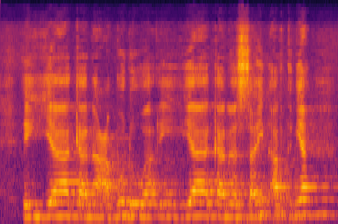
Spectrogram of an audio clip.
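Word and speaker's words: إياك: Iyyaka na'budu, iyyaka ditekankan, kalau tidak ditajdid syaddah tidak ditekankan artinya berubah. Iyyaka na'budu wa iyyaka nasta'in artinya hanya kepadamu kami menyembah dan hanya kepadamu kami mohon pertolongan.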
